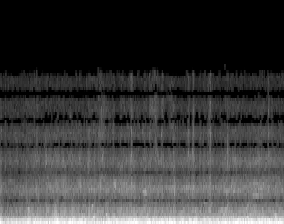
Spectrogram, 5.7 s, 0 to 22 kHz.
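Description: Cabin noise inside a Boeing 737-700 taxiing onto the runway: the CFM56-7B turbofan engines running at taxi power, heard as a steady rumble with a constant low hum.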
